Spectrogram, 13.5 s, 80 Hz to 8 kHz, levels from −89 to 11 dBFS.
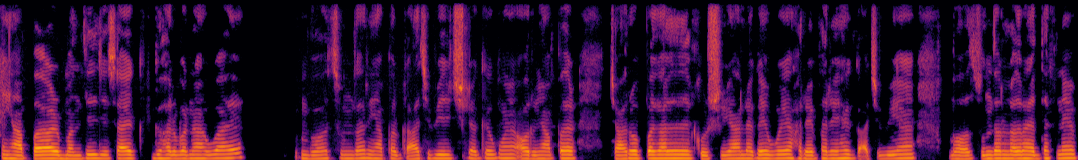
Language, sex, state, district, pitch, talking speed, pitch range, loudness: Hindi, male, Bihar, Lakhisarai, 180 Hz, 180 wpm, 175-185 Hz, -17 LUFS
